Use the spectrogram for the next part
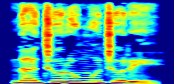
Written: ನಜುರುಮುಜುರೆ

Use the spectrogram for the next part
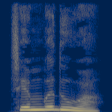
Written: ಚೆಂಬದುವ

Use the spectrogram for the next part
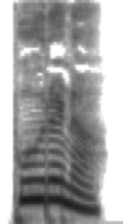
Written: ಪೂರಣ

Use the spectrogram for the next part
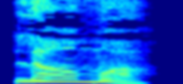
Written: ಲೋಮಿ

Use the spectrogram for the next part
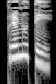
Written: ಪ್ರಣುತೆ

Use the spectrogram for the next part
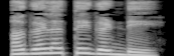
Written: ಅಗಳತೆಗಡ್ಡೆ

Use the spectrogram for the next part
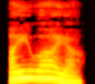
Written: ಐವಾಯ್

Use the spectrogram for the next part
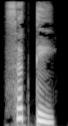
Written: ಸಕತಿ

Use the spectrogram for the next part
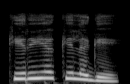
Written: ಕಿರಿಯಕಿಲಗೆ

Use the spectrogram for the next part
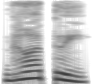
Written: ಧಾತ್ರಿ

